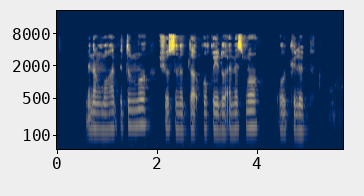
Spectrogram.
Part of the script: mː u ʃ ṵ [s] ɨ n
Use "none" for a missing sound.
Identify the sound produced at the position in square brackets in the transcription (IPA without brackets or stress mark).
s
